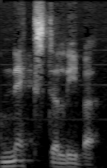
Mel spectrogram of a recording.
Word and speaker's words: Nächstenliebe: In Germany, it's called Nächstenliebe.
